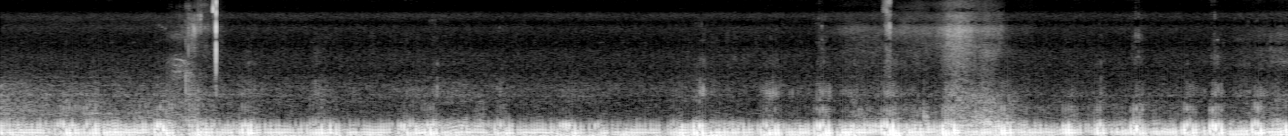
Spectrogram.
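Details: ['Pet cat indoors at home, purring continuously: a deep rough rumble rising and falling with its breathing, broken by a sharp click early on and a short rustle later.']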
